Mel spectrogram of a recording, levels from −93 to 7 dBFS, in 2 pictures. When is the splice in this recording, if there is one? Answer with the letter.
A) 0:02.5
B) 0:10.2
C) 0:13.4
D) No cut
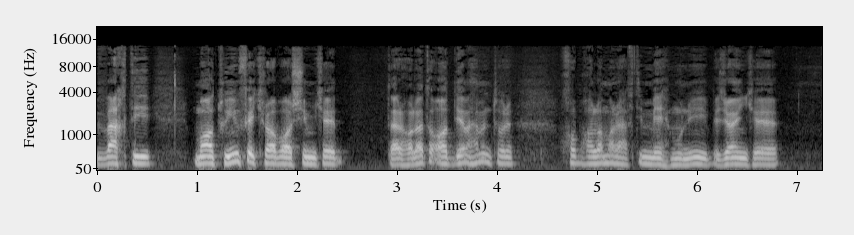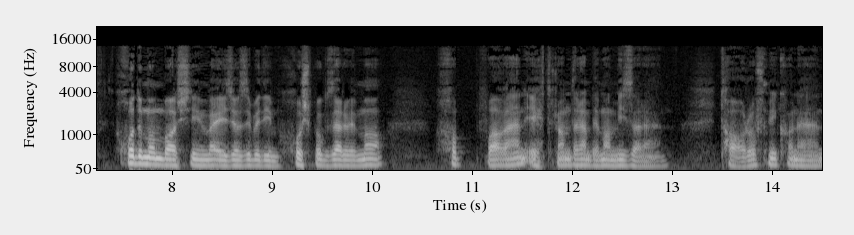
D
